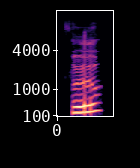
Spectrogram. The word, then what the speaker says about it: Fuakilau: I am here with my friend Sau Fuakilau.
